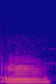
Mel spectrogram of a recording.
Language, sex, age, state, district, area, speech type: Manipuri, male, 30-45, Manipur, Thoubal, rural, conversation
